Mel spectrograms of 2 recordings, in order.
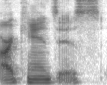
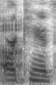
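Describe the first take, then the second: First: The name is pronounced just as it is spelled. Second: The name is pronounced the accepted, unspelled way. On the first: "they spell it like Arkansas" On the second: "tell us to call them"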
